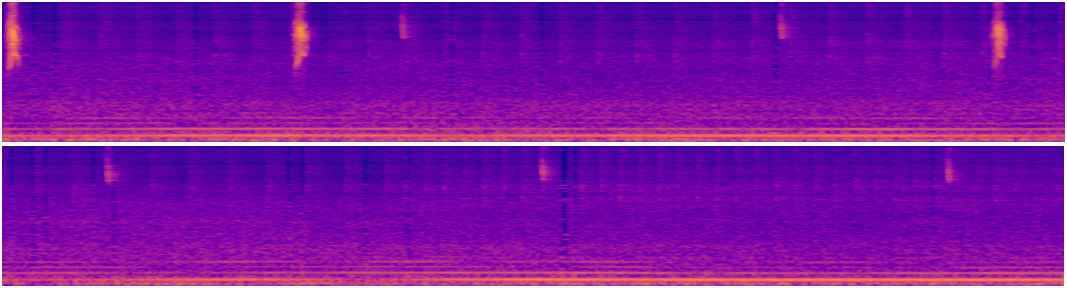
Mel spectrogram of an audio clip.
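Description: Fledgling sparrow giving short, sharp, high-pitched begging chirps for its parent, three loud ones (right away, about a second and a half in, and about five seconds in) with fainter ones between, over a steady low hum.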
